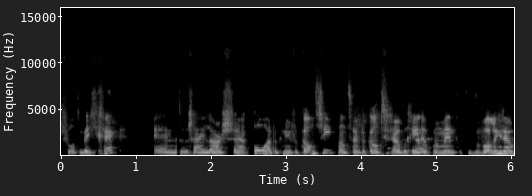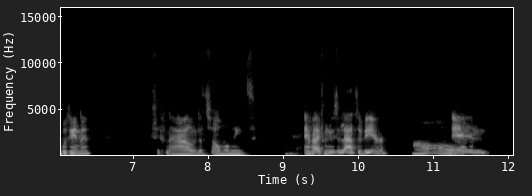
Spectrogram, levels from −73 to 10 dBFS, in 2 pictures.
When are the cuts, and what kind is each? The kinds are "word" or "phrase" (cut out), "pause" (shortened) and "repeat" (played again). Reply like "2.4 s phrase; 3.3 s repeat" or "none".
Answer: 1.5 s word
